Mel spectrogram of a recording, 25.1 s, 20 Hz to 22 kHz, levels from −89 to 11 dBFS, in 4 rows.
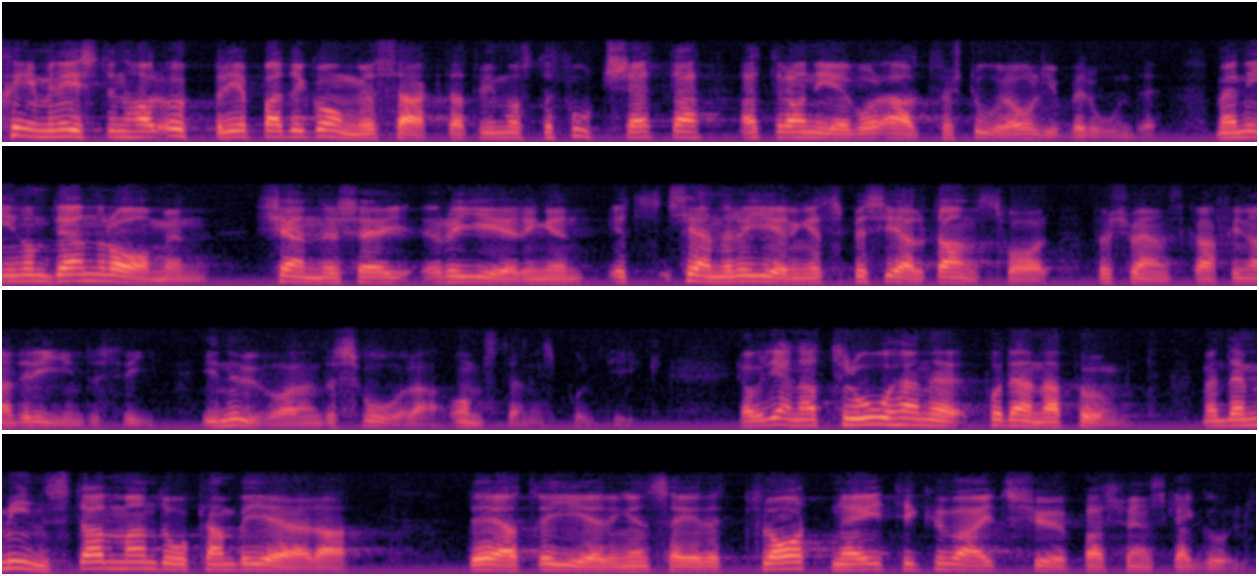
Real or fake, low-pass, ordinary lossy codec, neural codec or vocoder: real; 7.2 kHz; none; none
